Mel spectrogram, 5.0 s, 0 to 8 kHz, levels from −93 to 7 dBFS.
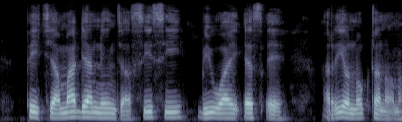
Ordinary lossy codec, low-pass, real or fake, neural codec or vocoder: none; 7.2 kHz; fake; codec, 16 kHz, 4.8 kbps, FACodec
